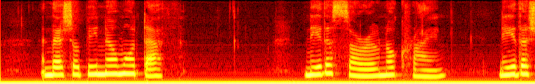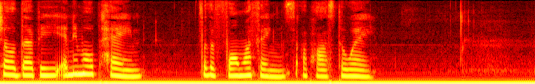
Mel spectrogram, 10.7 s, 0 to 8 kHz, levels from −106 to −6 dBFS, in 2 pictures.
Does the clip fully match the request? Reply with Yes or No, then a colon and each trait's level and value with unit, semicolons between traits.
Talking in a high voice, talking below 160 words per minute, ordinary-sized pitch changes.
Yes: high, 220 Hz; average, 140 wpm; average, 3.3 semitones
